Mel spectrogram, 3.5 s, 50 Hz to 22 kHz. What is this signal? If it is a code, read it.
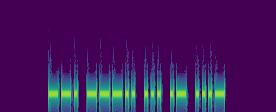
Morse code, heard as a keyed tone, about 31 wpm, 700 Hz. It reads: G8SAV
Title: DXCC-100 Call Signs - 5 Characters - Repeated 2x - 30wpm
